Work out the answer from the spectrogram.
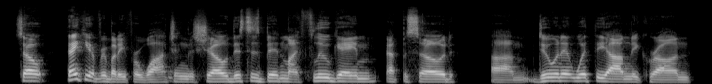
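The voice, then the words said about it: Ill-sounding voice. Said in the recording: “I'm sorry for how my voice sounds, even more annoying than normal.”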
